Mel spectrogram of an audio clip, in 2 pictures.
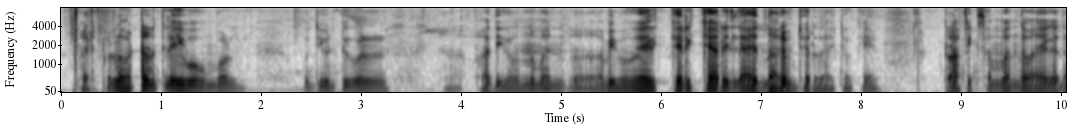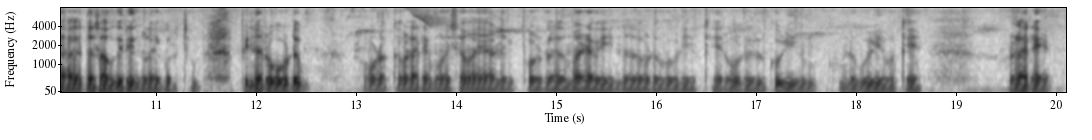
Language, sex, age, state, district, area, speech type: Malayalam, male, 18-30, Kerala, Kozhikode, rural, spontaneous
